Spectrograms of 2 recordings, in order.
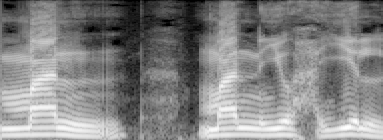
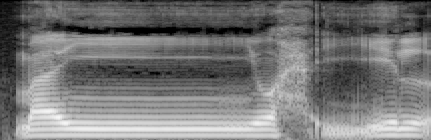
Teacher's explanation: Jangan dibaca man yuhyil, jangan, tapi dibaca mai. Jadi bunyi nun sukunnya dimasukkan, melebur ke huruf ya dia. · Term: idgham bi gunnah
